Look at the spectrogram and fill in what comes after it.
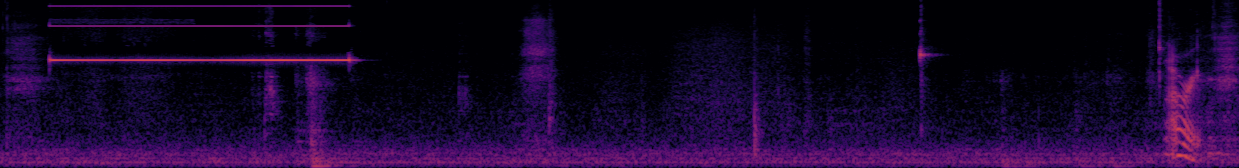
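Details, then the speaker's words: BiPAP machine in setup practice: a steady high beep of about three seconds, then quiet room noise with faint clicks, the start-up tones as it powers on before spontaneous/timed mode is set. "so here we're gonna go ahead and push snow on Benton and it's just gonna make a few noises before it completely turns on"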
